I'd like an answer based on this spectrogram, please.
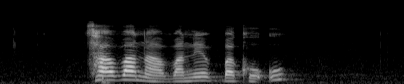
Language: Venda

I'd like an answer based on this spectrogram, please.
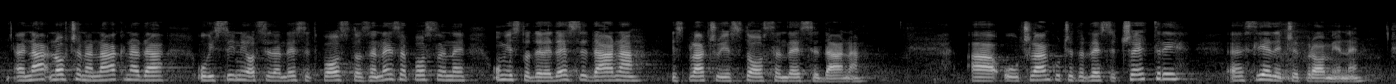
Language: Croatian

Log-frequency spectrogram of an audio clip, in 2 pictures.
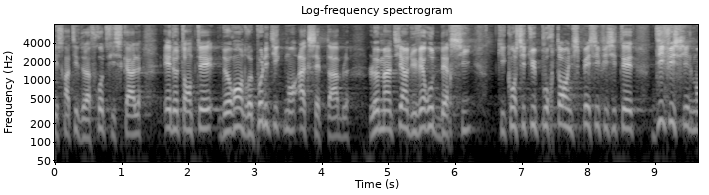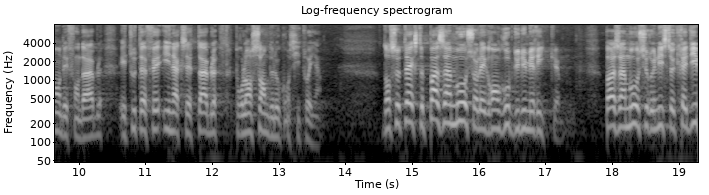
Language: French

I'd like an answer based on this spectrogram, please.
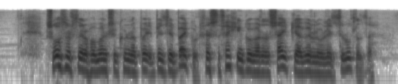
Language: Icelandic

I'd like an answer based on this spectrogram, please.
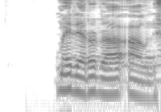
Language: Masai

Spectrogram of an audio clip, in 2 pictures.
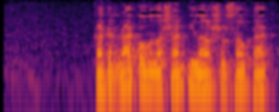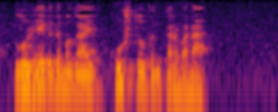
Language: Mari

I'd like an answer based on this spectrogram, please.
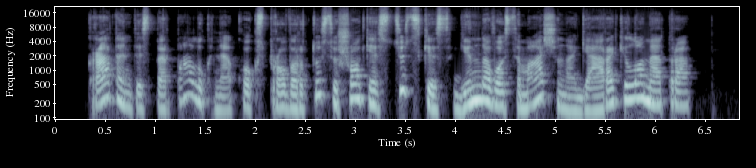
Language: Lithuanian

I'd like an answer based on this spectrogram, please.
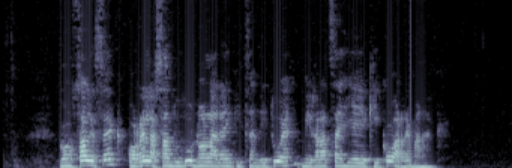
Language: Basque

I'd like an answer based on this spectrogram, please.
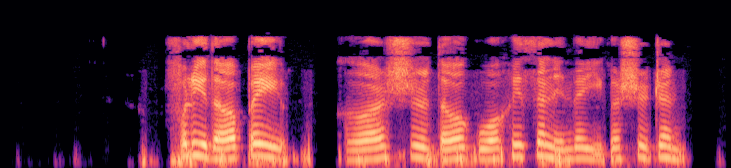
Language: Chinese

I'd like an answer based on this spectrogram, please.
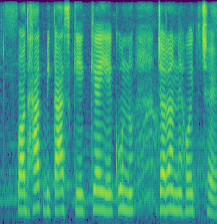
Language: Maithili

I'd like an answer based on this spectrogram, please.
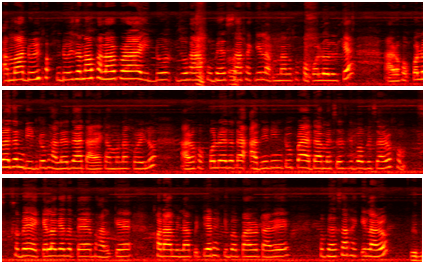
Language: Thai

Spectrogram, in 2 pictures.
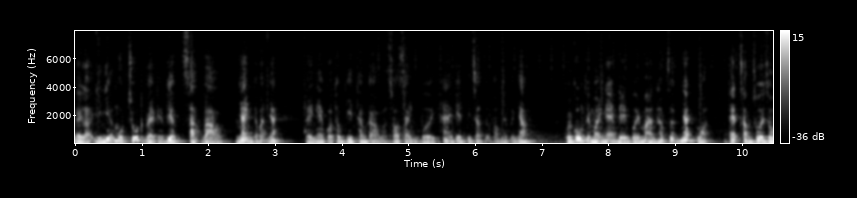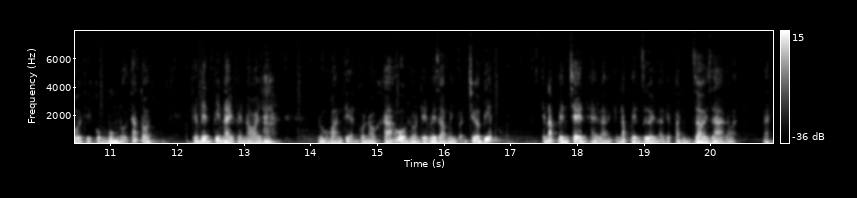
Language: Vietnamese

